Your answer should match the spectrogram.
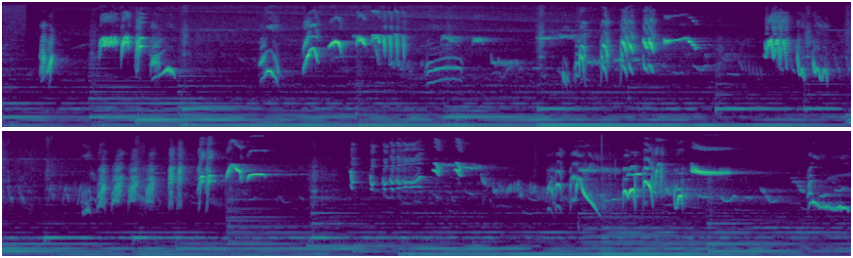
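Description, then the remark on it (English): Several birds chirp and tweet in quick, scattered bursts throughout in a forest of tall trees along a path, layered over a steady, sustained low droning tone that holds beneath them the whole time. “As you walk along the path, you hear birds chirping happily around you, and you pause for a moment to take it all in.”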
